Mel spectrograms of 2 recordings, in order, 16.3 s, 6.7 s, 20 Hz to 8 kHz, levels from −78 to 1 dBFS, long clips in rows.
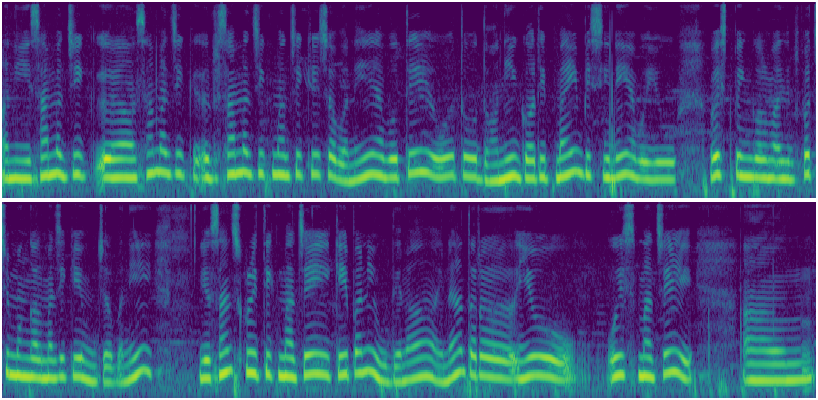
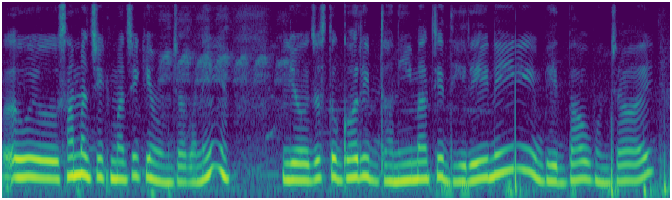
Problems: none marked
